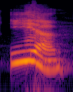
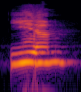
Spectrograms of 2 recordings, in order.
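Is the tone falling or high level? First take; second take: falling; high level. First: It is said on a sharply falling tone. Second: It is said on a high level tone. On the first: It is the verb meaning swallow. "When it's a verb, swallow, it's pronounced as yan, the fourth tone" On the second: It is the noun meaning throat. "When it's a noun, it's pronounced as yan, the first tone"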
